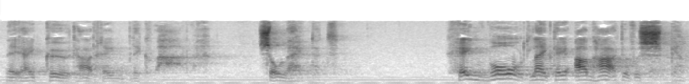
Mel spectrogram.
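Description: A man preaching a sermon in a solemn, deliberate way, with dramatic pauses, swinging between loud emphatic calls and hushed near-whispers. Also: mid-range voice. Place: church. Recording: long church reverb.

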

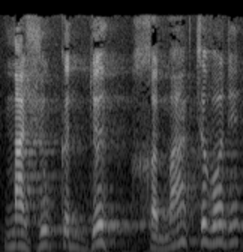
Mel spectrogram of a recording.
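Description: Man, preacher, slow deliberate sermon, slightly high voice, dull echoey church recording. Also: animated, a bit bright. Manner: slow, solemn preaching with fervent rising appeals. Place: church hall. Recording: dull, roomy church recording with long reverb.

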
